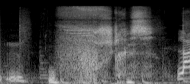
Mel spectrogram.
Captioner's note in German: seufzte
